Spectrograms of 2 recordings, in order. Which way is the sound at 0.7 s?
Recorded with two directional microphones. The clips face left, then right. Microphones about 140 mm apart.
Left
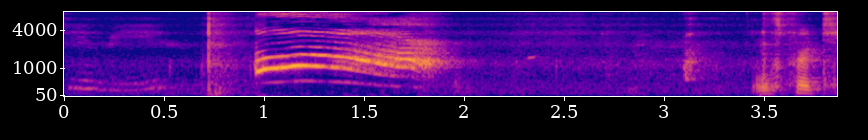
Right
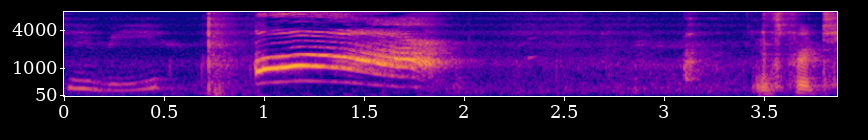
10° right (ahead or behind).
